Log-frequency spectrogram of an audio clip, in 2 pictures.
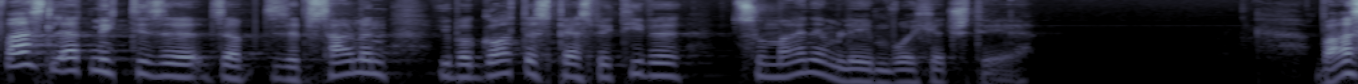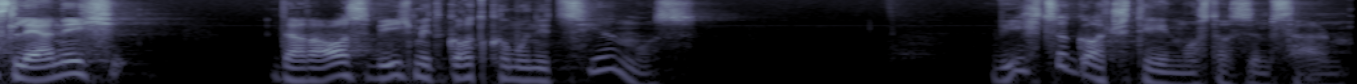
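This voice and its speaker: A man's voice: fairly high pitch, expressive, normal speed, pauses often, fairly bright tone. Earnest Romanian-accented male preacher. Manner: earnest, frequent repeated words and restarts. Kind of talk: sermon.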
